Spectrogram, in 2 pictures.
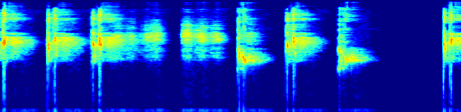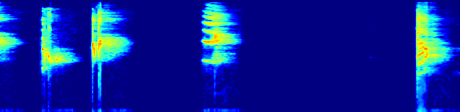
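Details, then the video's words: Cucak cungkok bulbul, a master recording for competition songbirds, gives sharp bursts of high chirps and short down-slurred whistles, spaced irregularly with pauses, over a faint low hum. "Masteran Cucak Cungkok Istimewa ~ Isian Pedas Tajam Kasaran"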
